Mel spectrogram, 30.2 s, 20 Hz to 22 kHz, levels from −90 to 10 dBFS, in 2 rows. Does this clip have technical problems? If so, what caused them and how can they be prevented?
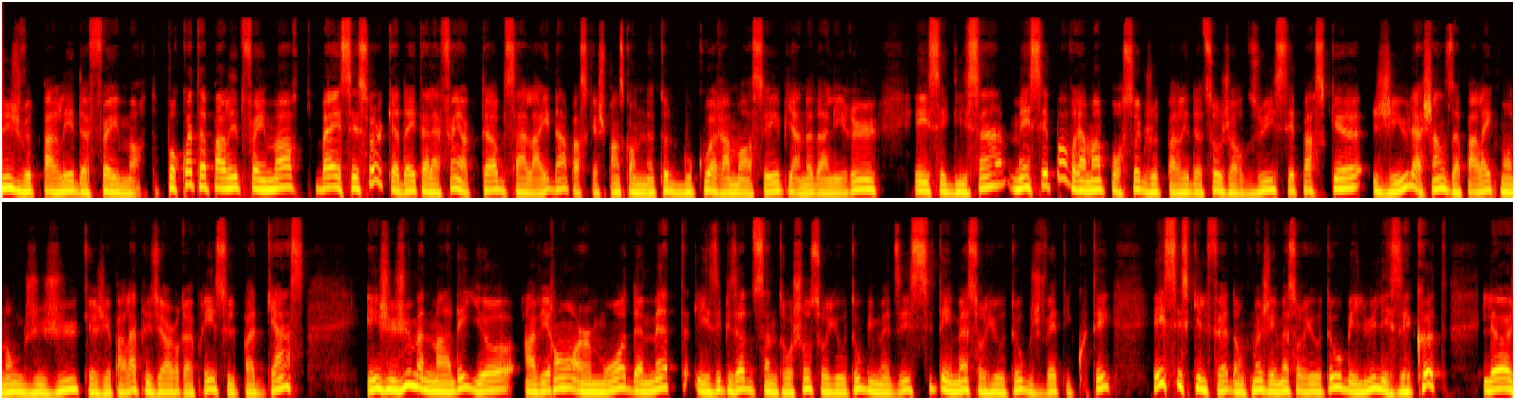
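No, no technical faults here.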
